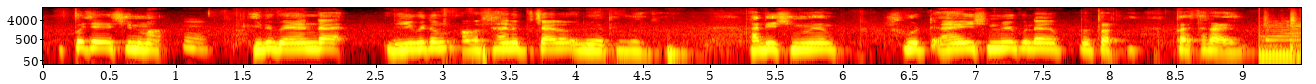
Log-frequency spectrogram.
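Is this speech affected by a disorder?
Yes: cerebral palsy.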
